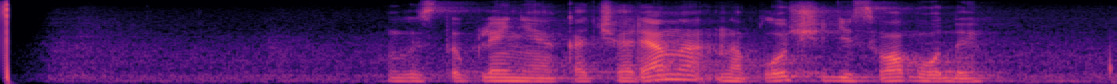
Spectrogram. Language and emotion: Russian, neutral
